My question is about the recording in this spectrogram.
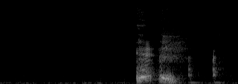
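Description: A man clearing his throat, two quick pushes in succession about a second and a half in.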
